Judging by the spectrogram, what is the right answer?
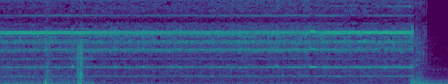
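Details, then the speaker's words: Maruti Suzuki Alto idling with belts removed: steady high-pitched chirping whistle and high rpm from air sucked in at an intake manifold leak; fixed by sealing the manifold with bond. "तो दोस्तों engine के अंदर pressure से हवा जाने के कारण यह चीची चीची करके आवाज आ रहा है और आरपीएम भी हाई है।"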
